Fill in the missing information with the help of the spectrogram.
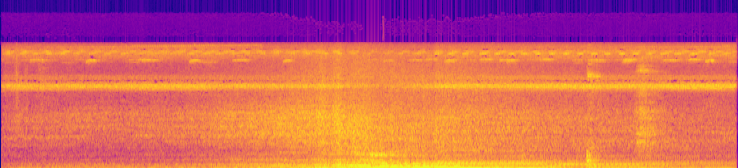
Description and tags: I got into a small crawl space under a concrete road, which seemed to be an old sewage tunnel, and recorded the sound of a car driving overtop of me. It's a gentle rise and fall of a car engine. You can hear me let out my breath as the car drives away.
